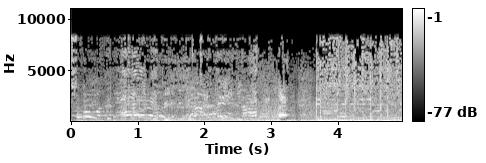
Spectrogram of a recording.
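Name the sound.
dogs barking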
